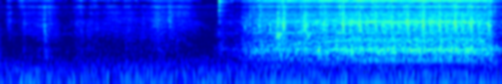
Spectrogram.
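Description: A BERNINA sewing machine sews an invisible zipper with a quick, steady mechanical whir and stitching rattle. A soft motor hum comes first, then the sewing becomes louder and continuous.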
